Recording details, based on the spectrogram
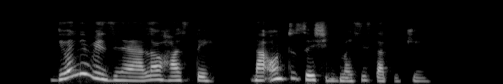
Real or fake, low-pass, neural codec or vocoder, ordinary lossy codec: fake; none; codec, 16 kHz, 4 kbps, X-Codec, HuBERT features, trained on balanced general audio; none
